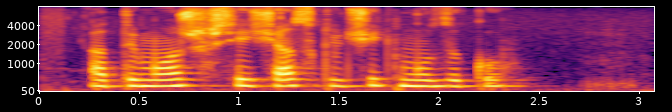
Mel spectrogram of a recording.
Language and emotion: Russian, neutral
